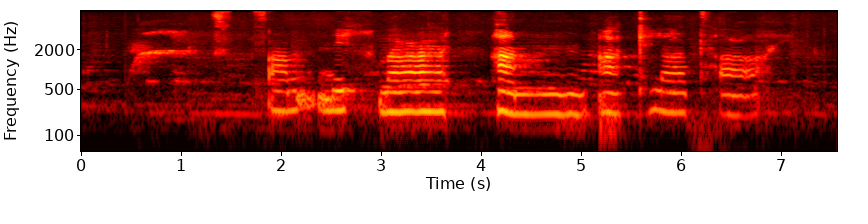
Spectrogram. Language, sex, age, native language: Icelandic, male, 9, Icelandic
